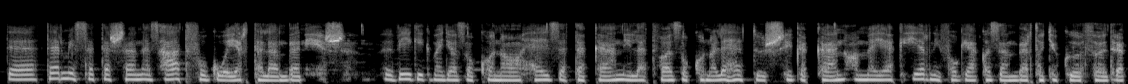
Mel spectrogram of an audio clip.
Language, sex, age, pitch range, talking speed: Hungarian, female, 20-39, 205-230 Hz, 110 wpm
